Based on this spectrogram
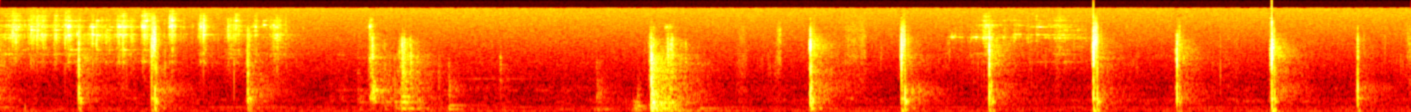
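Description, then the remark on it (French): Crisp clicks and knocks of a door being unlocked and opened with keys as someone enters their own home, with a heavier thud midway, then a steady run of sharp taps. Nobody speaks. “Christian entre chez lui, il a les clés.”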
